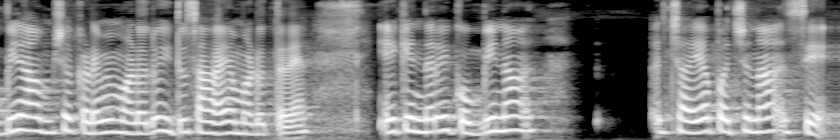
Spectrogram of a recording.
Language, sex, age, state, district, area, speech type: Kannada, female, 18-30, Karnataka, Tumkur, rural, spontaneous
